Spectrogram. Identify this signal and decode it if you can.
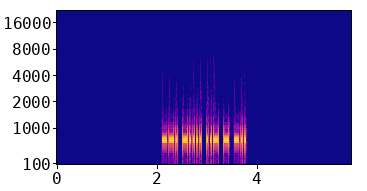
Morse code, heard as a keyed tone, about 34 wpm, 700 Hz. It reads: G6UTD
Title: DXCC-100 Call Signs - 5 Characters - 35wpm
